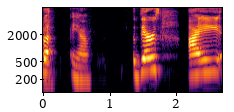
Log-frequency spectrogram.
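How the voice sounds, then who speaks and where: With an American accent, a woman talks in a bright, sharp tone and a lively intonation. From California, Bakersfield. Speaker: photographer. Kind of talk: casual chat.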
